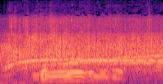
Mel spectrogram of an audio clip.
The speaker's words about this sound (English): we ought to give a good round of applause to Ms. V and Ms. Kiki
